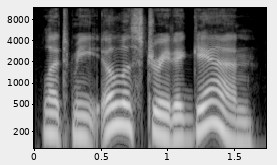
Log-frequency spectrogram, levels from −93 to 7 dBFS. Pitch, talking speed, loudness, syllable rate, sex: 185 Hz, 135 wpm, -15 LUFS, 5.0 syllables/s, female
